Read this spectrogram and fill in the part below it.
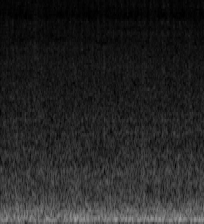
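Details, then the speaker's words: Yamaha Jupiter MX, hot engine: keeps chugging at a steady idle after the ignition is switched off; a cable miswired to the fan temperature sensor fed the ignition, and disconnecting it let the engine shut off. "Okay, try turning off the ignition. Off. The ignition is already off. But the engine is still running."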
